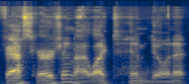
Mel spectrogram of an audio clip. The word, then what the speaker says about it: Vasgersian: Like Matt Vashker, the old guy who used to do the MLB The Show games, like MLB Vasgersian. Yeah, that's how you say his name.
